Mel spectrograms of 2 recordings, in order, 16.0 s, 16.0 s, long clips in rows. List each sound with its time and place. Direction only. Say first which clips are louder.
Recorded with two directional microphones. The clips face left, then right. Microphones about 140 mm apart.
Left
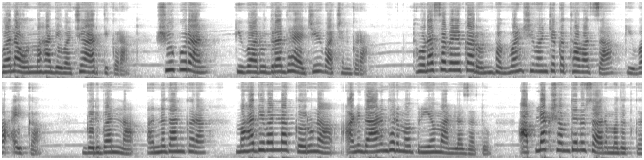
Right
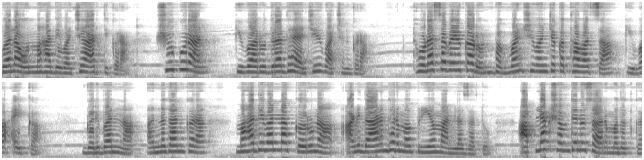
0.0 s a woman's voice: left 3 dB; 25° left (ahead or behind)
